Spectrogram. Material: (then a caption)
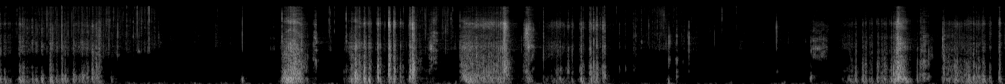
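Soap. A solid, dry, light blue soap bar held in hand is shaved into flakes with a metal utility blade. Bursts of crunchy, bright scraping come in uneven strokes separated by short pauses, each stroke dry with almost no ring.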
